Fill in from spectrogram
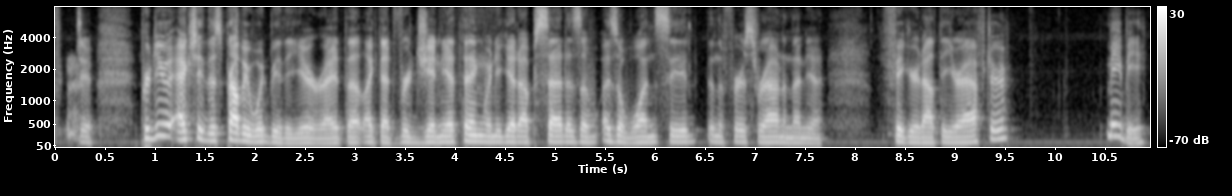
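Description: Sports pod co-host, man, medium pitch, laughs a lot, casual banter, dry close sound. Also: animated, moderate pace, dry recording. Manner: chatty, laughs easily. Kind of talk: casual sports betting chat.

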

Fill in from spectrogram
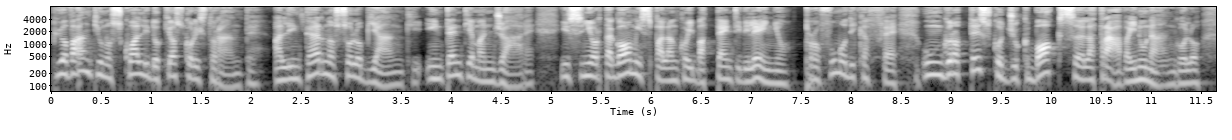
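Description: A man giving a measured, expressive reading of a novel as audiobook narration. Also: medium pitch.

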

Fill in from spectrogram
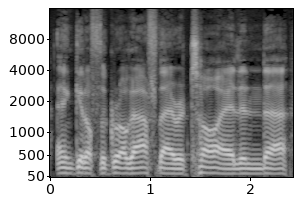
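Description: A man's voice: fairly low pitch, completely flat delivery, fairly quick, clean tone, no echo. An Australian man in his forties, a co-host telling jokey stories in casual chat and calling people mate. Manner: jokey yarn-spinner, says mate often. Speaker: co-host, former rugby forward.

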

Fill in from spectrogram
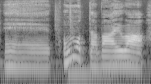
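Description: A woman with a Kansai Japanese accent hosting a solo self-care podcast, talking softly and reflectively with many fillers. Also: low voice, expressive, slow pace. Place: California.

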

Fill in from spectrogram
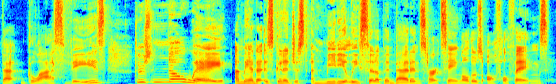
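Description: A woman co-hosting a podcast, recapping a film's plot briskly with dry asides. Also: on the low side, a bit bright. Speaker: podcast co-host. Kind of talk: casual film recap.

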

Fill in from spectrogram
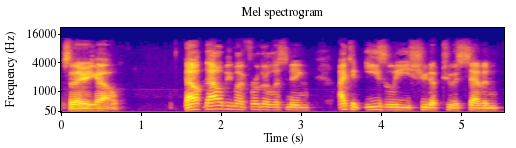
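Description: A man's voice: mid-range voice, moderate pace, bright, forceful tone. A young man co-hosting a podcast, chatting casually and enthusiastically, rambling and joking at his own expense. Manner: rambling, enthusiastic, self-deprecating with laughs. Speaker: podcast co-host.

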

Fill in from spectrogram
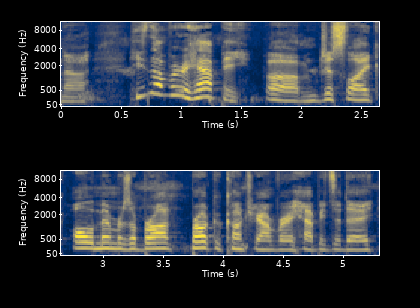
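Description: Guy hosting a sports podcast, kinda high voice, chatty, dead dry sound. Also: dry recording. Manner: chatty, friendly, with frequent fillers. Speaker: podcast host. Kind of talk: casual sports podcast chat.

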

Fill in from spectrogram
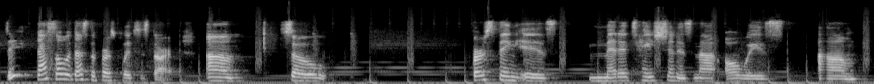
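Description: A man's voice: a little high, takes it slowly, bright, forceful tone, soft background music, low-quality recording. A man explaining things conversationally, like a wellness coach, in an encouraging, informal way with short emphatic phrases. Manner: encouraging, reassuring. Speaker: meditation and wellness guest.

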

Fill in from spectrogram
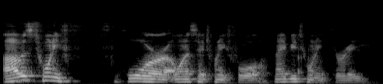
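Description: Lo-fi audio carries this fairly bright, medium-pitched male voice with wide pitch swings at a normal speed. He's an Australian investor and author in his thirties, guesting on an interview and telling casual, chatty anecdotes.

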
